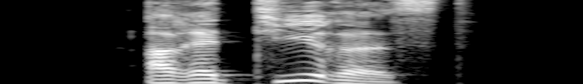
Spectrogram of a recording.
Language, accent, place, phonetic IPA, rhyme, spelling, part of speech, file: German, Germany, Berlin, [aʁəˈtiːʁəst], -iːʁəst, arretierest, verb, De-arretierest.ogg
- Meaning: second-person singular subjunctive I of arretieren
